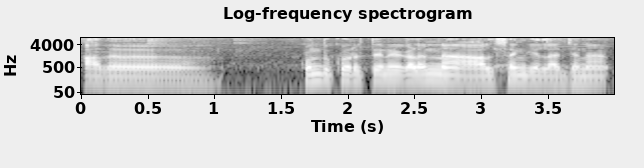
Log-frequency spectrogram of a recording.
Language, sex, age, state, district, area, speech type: Kannada, male, 18-30, Karnataka, Dharwad, rural, spontaneous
